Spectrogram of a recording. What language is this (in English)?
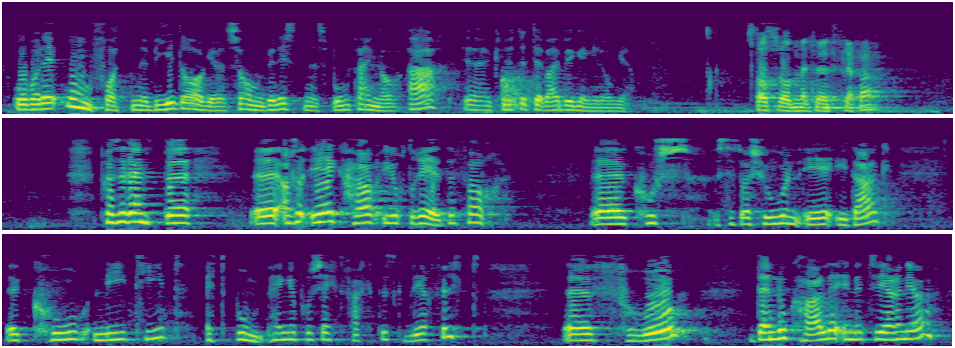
Norwegian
